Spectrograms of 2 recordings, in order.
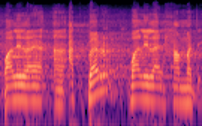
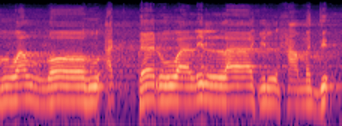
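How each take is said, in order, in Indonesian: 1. Ada jeda antara akbar dan walillahil. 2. Akbar langsung menyambung ke walillahil tanpa berhenti. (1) "tidak boleh" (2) "harus diwasolkan"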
